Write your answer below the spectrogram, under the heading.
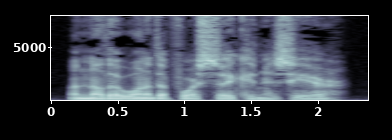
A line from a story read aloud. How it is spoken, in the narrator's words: Perrin said with a grunt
